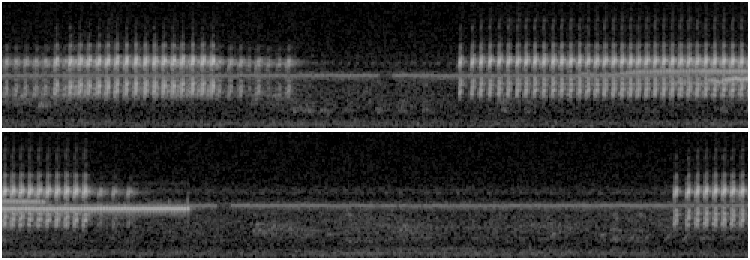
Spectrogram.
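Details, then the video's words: Pond at night in north-east Italy, mid-April: tree frogs call in long bouts of rapid, grating pulses, stopping and starting again, while mole crickets keep a continuous thin, even trill underneath through the pauses. "relaxing singing tree frogs in pond"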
